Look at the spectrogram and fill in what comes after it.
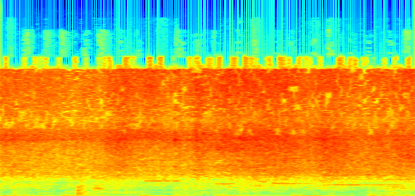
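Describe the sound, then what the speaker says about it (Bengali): Ridge gourd and tomato stir-fried for moong dal, a steady close sizzle of frying with rhythmic scraping and stirring strokes of a spatula against the pan. "একটু নাড়াচাড়া করে ভেজে নেব"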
